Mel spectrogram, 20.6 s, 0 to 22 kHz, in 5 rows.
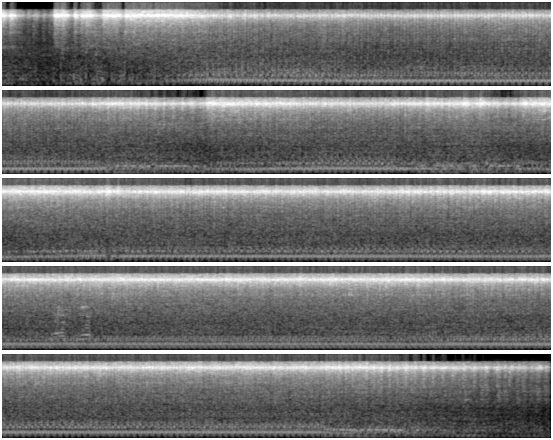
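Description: A Case 446 garden tractor engine runs loud and steady at close range, a heavy low drone holding a constant pitch with a brief dip and recovery partway through before winding down near the end.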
